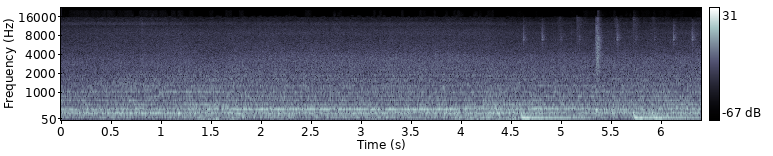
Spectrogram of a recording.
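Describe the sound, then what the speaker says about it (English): Steady broadband rush of a waterfall heard nearby in a natural setting, constant and fairly quiet, with faint tonal hum and a few brief knocks late on. "We made it to one of the waterfalls, y'all."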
